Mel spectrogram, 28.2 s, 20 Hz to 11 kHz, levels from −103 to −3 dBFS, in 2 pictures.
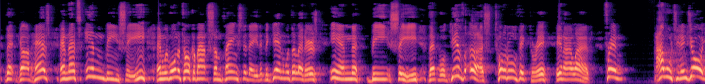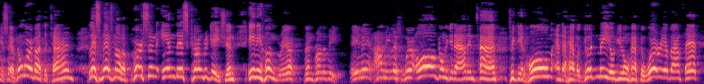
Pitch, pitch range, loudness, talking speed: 250 Hz, 220-295 Hz, -23 LUFS, 175 wpm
